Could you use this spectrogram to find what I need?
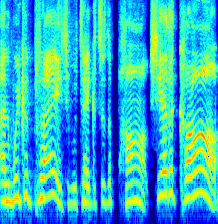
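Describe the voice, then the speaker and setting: In a dry, close recording with no echo, a woman with an English accent talks at a moderate pace in a bright, sharp tone. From England. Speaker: clinical social worker. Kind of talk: podcast interview.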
